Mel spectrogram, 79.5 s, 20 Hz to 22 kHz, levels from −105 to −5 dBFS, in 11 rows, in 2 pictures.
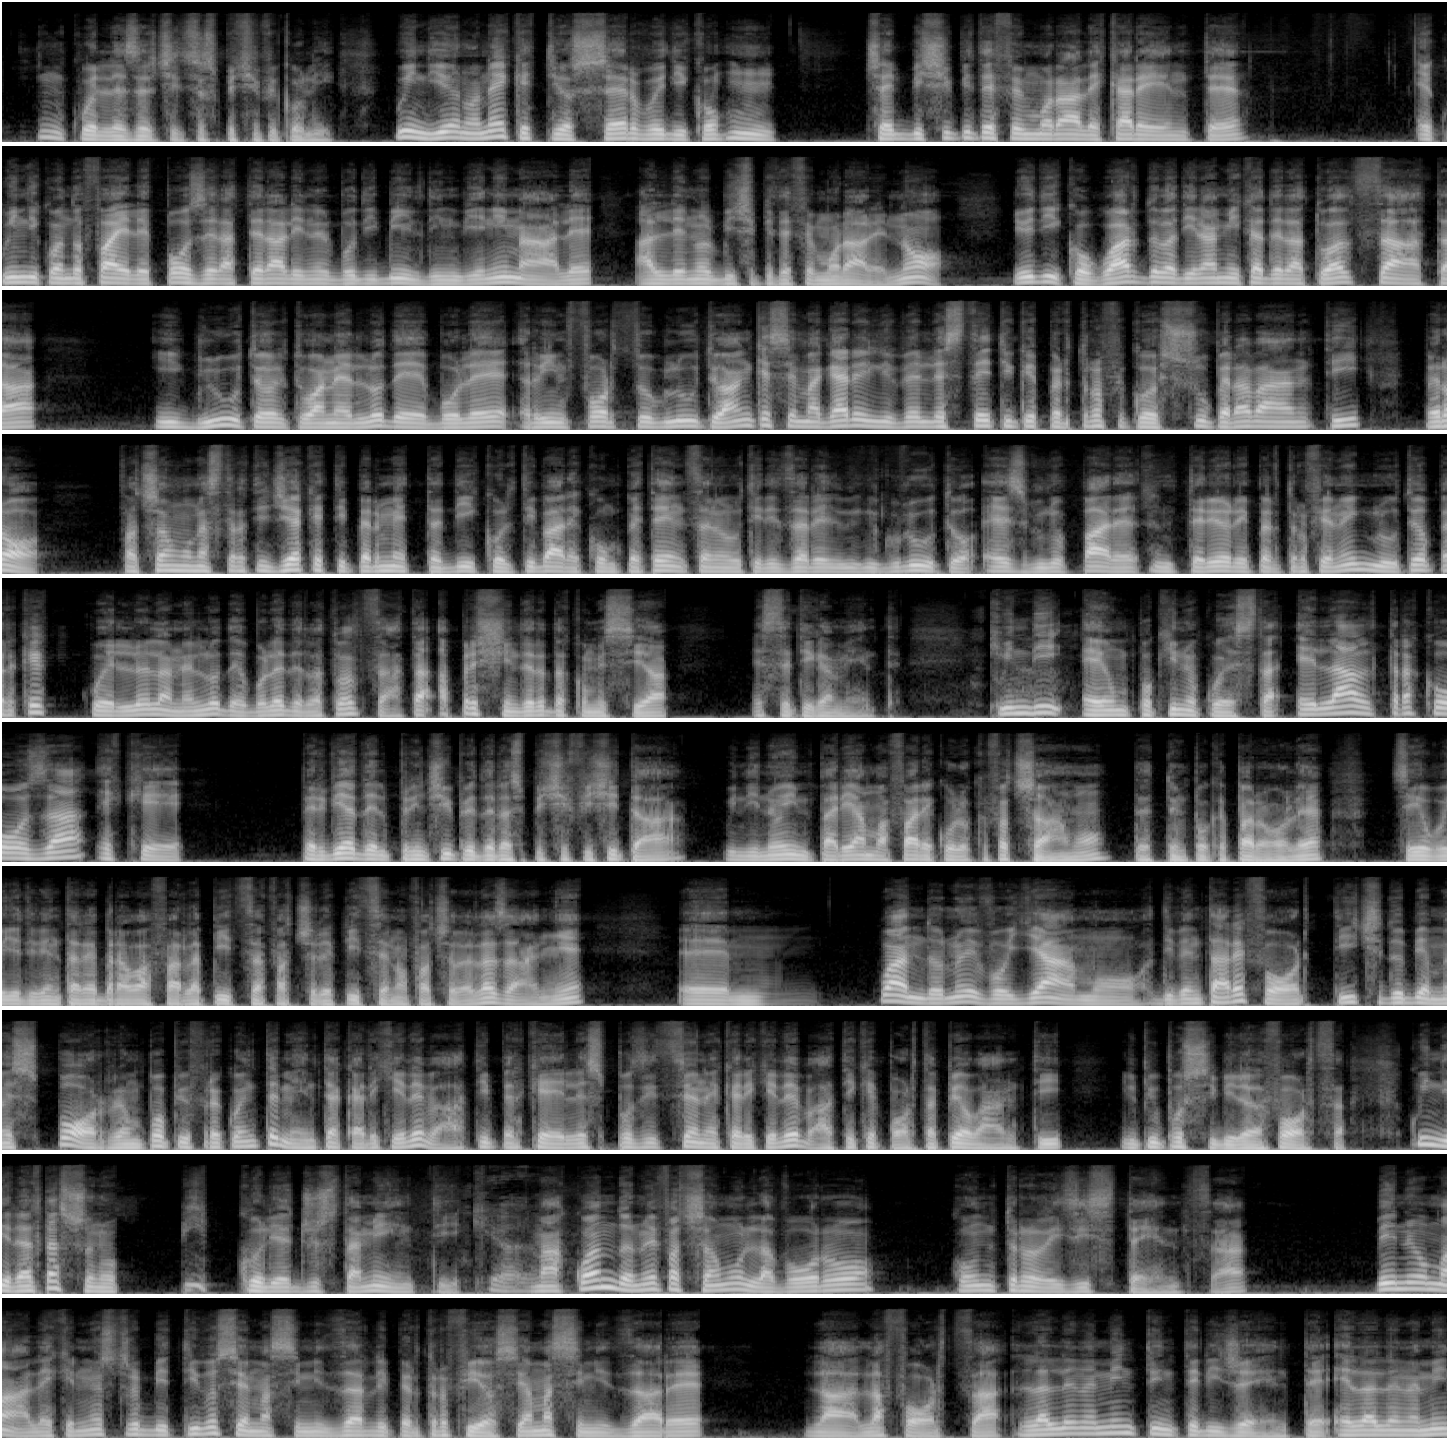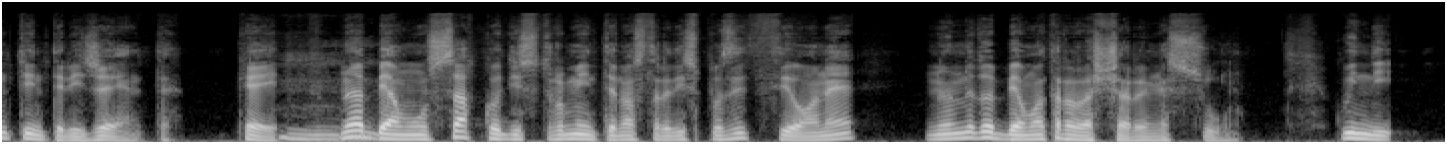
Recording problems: none

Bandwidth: 15.5 kHz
